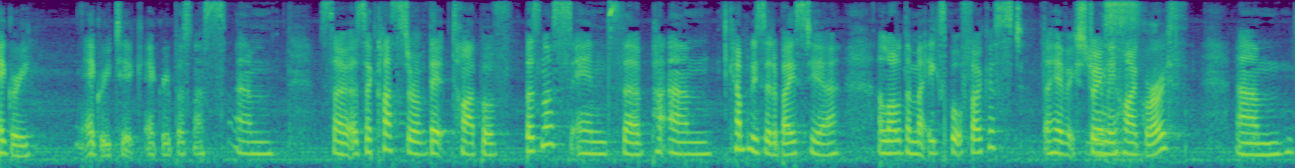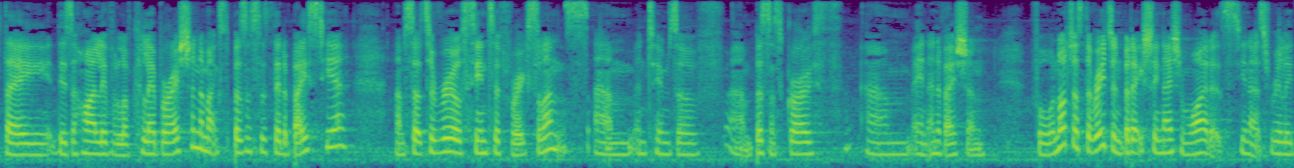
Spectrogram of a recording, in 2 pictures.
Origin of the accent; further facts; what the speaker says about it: Waiuku, Auckland, New Zealand; moved away as an adult; now in Hamilton, New Zealand; I'm from Ngāti Tiata, born and bred in Waiuku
